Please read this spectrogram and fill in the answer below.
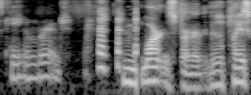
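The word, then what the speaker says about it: Capon Bridge: Probably gonna say it wrong. Cap'n Bridge. Okay. Yeah. Oh, Cape and Bridge. Cape. Yeah. I knew I'd say it wrong.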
